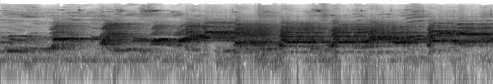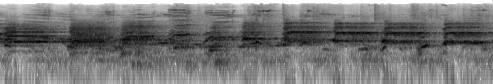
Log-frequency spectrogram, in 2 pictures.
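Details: Rescue puppies, a Corgi Airedale mix, giving a busy run of high, short yips and squeaky whines, roughly two per second, several voices overlapping with bright harmonic tones.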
